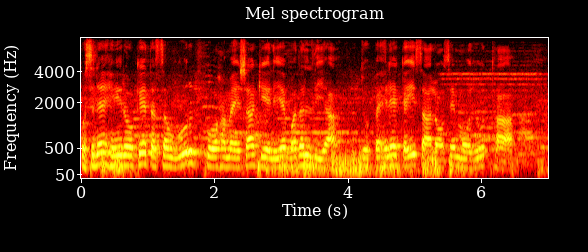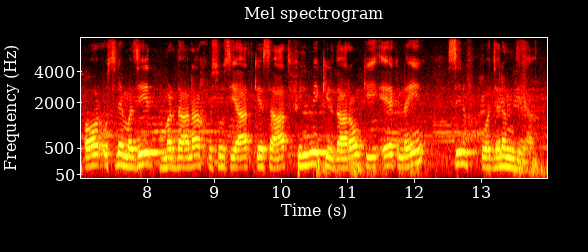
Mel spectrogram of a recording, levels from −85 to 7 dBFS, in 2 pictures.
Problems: constant background noise, background conversations at intervals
